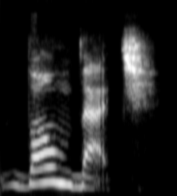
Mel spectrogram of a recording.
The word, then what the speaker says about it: Baumbach: Que también estuvo junto a su esposo que se llama Noah Bucham, ah, si lo pronuncio bien, ¿verdad? Ah, Baumbach,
